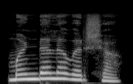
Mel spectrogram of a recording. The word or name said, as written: ಮಂಡಲವರ್ಷ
